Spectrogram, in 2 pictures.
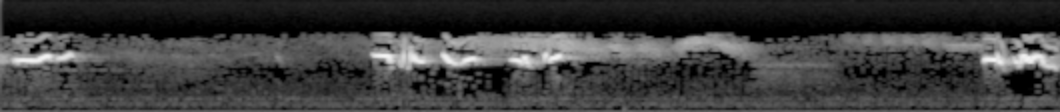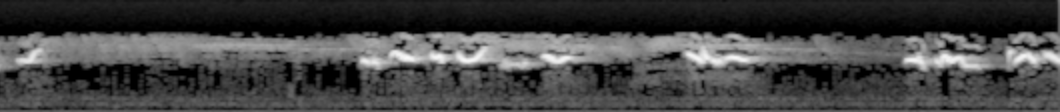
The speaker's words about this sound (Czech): Posloucháme zpěv Drozda Brávníka, největšího z našich drozdovitých ptáků. Je o něco větší než kos, zbarvením nám však více připomíná známého Drozda Zpěvného. S jeho zpěvem se můžeme setkat již v polovině února a především potom v březnových dnech.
